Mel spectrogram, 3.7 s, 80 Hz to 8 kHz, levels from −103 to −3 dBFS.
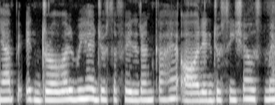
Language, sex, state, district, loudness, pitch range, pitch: Hindi, female, Chandigarh, Chandigarh, -13 LUFS, 235-255 Hz, 245 Hz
